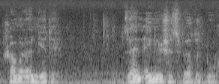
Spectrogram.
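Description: A man's voice: on the low side, a little slow, mellow, slight background noise, close to an everyday voice. A man playing a grumbling, petty householder in a radio drama, querulous yet deferential to officials. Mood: irritated. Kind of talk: German radio play acting.

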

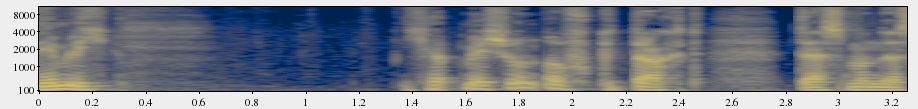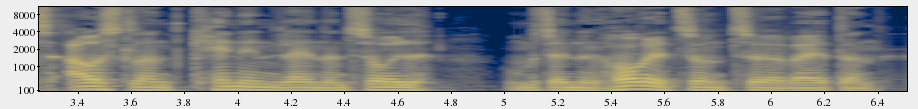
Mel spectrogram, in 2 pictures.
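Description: A man's voice: fairly low pitch, steady tone, moderate pace. An actor playing a self-important, opinionated young salesman with a Bavarian accent in a radio play. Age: young adult.

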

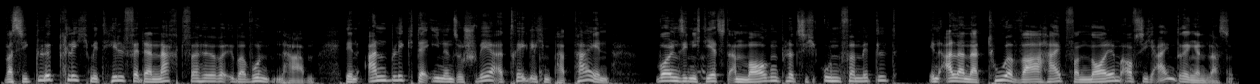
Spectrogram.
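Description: A man's voice: mid-range voice, sing-song, normal speed, dry recording, studio quality. A man reads scripted literary narration for a radio drama.

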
